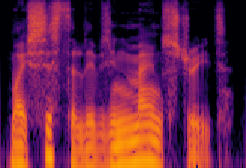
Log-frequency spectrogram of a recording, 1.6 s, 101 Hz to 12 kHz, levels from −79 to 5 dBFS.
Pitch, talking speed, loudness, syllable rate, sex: 95 Hz, 220 wpm, -18 LUFS, 5.7 syllables/s, male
